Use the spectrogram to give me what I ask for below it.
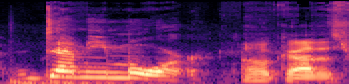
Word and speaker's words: Demi: Well, actually her name is pronounced like Demi.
